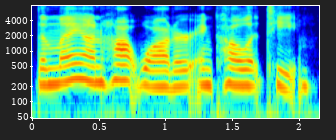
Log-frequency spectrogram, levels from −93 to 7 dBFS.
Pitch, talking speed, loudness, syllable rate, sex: 225 Hz, 250 wpm, -17 LUFS, 5.3 syllables/s, female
